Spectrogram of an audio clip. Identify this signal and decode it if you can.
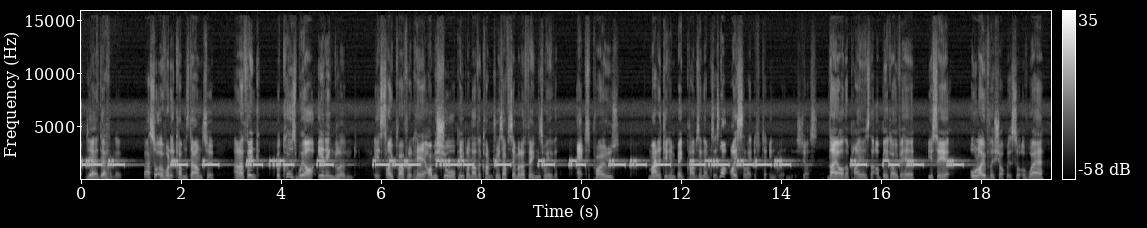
TTY/TDD text telephone tones (45.45 baud Baudot), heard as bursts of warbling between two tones, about 400 Hz shift, 1600 Hz centre, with speech in English. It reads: … ZRVHX 2HE2X 2D566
